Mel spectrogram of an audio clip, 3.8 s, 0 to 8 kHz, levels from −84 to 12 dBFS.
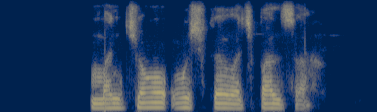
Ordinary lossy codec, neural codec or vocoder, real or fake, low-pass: Opus, 16 kbps; none; real; 7.2 kHz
